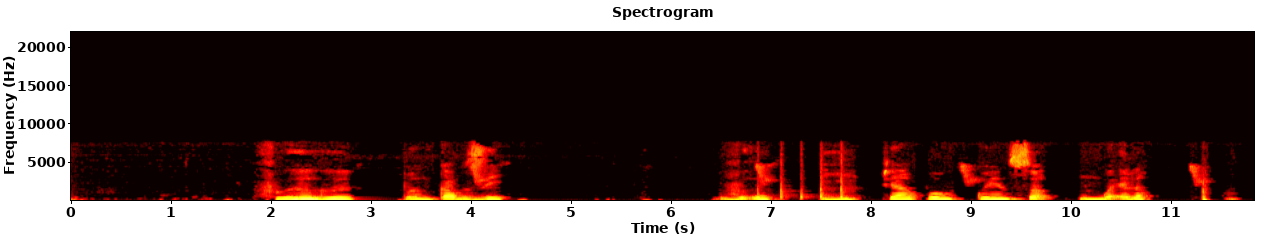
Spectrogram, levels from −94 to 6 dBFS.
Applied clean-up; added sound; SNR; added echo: classical method spectral subtraction.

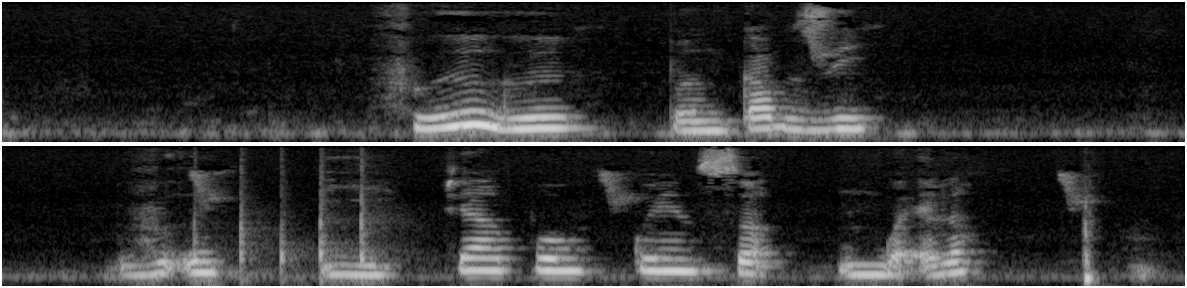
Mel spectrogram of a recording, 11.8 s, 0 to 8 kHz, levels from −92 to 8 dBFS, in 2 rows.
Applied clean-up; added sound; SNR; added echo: none; Knock / Wood; 17 dB; none.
